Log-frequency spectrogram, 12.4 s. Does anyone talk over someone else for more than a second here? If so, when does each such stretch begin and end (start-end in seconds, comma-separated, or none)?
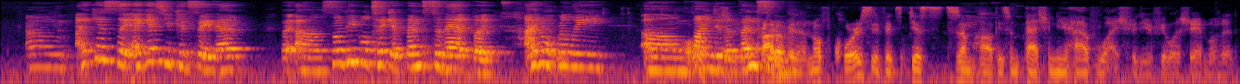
6.6-7.9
